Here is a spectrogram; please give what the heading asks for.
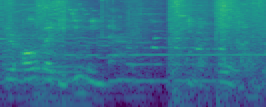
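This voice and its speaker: A man with a medium-pitched voice talks at a normal speed with fairly even intonation while streaming a game, chatting casually and rambling, restarting as he thinks aloud. Other people are in the room with him. The recording sounds roomy and off-mic, with loud game music in the background.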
